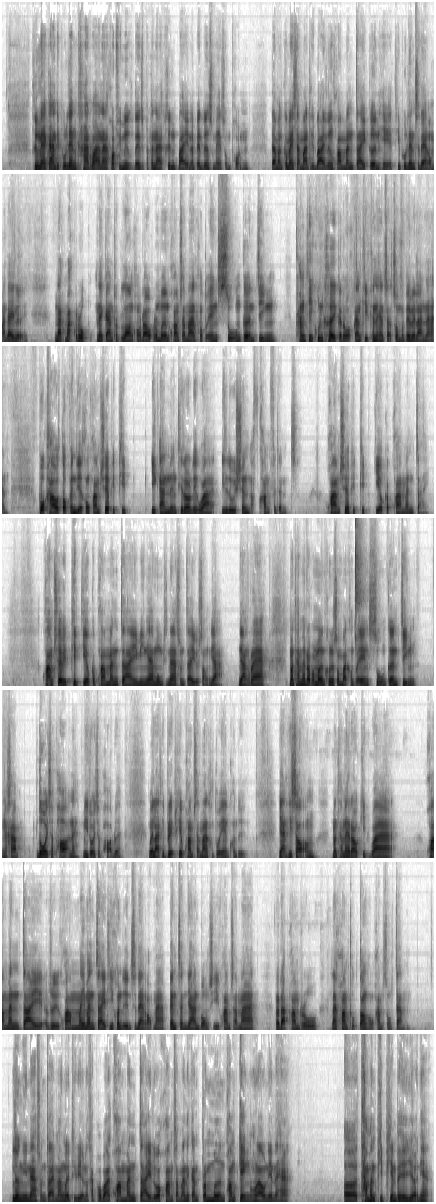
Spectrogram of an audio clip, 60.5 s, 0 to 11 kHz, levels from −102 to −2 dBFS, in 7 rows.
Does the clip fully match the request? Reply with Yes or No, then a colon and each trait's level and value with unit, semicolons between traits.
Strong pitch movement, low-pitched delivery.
Yes: wide, 6.9 semitones; very low, 95 Hz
